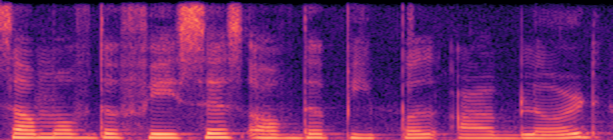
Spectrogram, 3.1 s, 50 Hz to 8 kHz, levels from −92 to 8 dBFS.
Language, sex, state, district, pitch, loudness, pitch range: English, female, Assam, Kamrup Metropolitan, 205 Hz, -15 LUFS, 195-215 Hz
